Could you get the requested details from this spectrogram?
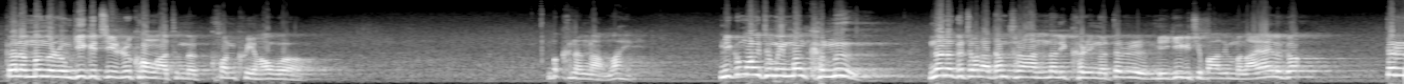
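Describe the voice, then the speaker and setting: A man's voice: high-pitched, fairly bright tone. A man preaching a sermon in a church, dropping English words into his talk. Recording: echoey church hall, mic at a distance.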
